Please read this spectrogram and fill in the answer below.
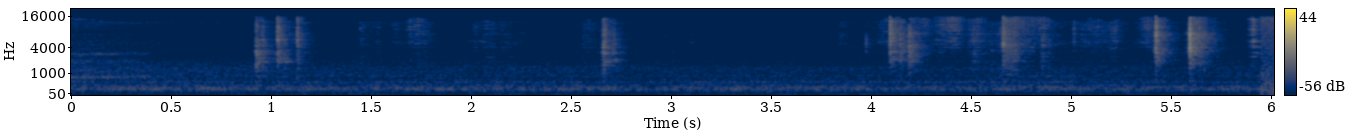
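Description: Faint, scattered light clicks and taps, about eight of them, from small screws and a 3D-printed plastic holder being handled and fitted against a metal target face, over a low steady room hum.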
